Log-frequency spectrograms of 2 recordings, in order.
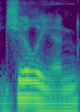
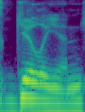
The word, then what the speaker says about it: Gillian: I pronounced it Jillian because you can also say it that way. That is, it is Gillian. She pronounces it with the hard G.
